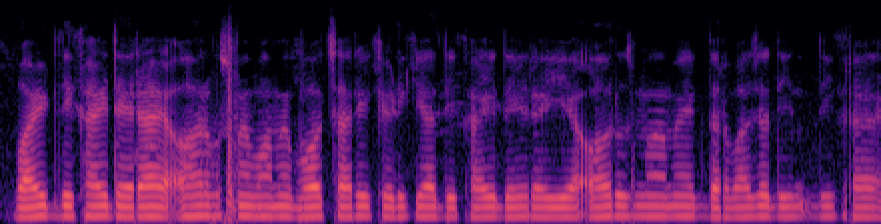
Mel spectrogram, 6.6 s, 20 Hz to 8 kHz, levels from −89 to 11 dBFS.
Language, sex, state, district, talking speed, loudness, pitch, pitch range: Hindi, male, Chhattisgarh, Raigarh, 215 wpm, -28 LUFS, 130 Hz, 125-135 Hz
